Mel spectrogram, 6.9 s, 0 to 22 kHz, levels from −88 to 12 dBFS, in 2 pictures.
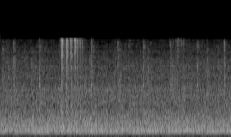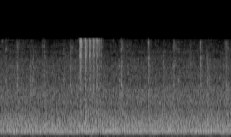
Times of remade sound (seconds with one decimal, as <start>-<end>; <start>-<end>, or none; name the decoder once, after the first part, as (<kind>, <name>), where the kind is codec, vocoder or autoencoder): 0.4-2.1 (vocoder, Vocos); 4.1-5.2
